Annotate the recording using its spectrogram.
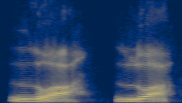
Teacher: जुबान की नोक को सामने के दो दांतों के साथ जब आप लगाएंगे तो इसकी आवाज पैदा होगी, और ये भी इंतहाई नरमी के साथ बगैर सीटी के अदा होने वाला हर्फ है, ज़्वा।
